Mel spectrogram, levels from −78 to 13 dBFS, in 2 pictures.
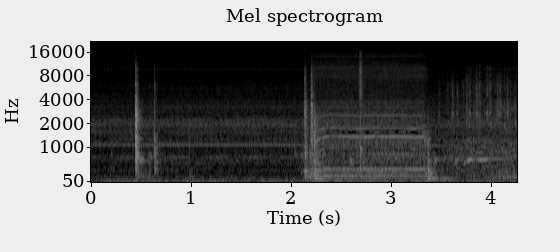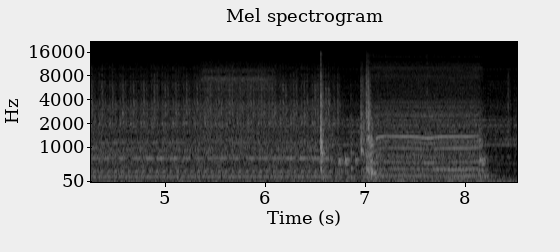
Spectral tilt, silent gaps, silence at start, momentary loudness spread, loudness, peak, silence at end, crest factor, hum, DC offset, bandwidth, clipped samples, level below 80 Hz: -3 dB/octave; none; 0 s; 14 LU; -38 LUFS; -10 dBFS; 0 s; 30 dB; none; under 0.1%; 16.5 kHz; under 0.1%; -56 dBFS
